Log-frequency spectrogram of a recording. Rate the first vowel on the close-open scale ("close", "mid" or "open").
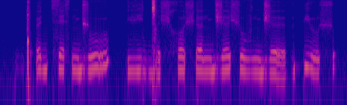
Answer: mid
